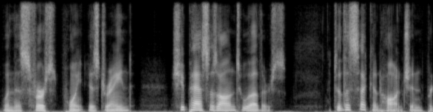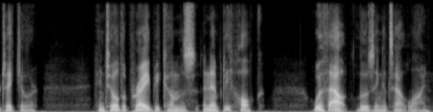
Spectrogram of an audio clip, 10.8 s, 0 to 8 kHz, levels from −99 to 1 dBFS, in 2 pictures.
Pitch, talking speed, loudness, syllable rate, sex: 115 Hz, 155 wpm, -22 LUFS, 5.2 syllables/s, male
